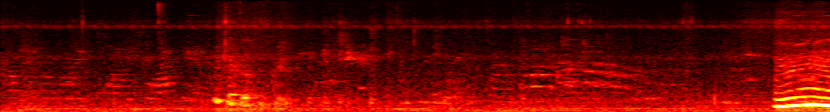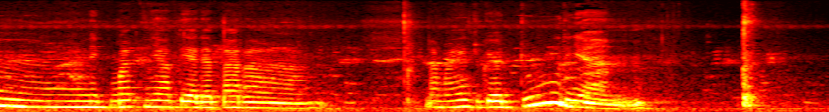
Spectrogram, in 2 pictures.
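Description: A woman chews and smacks her lips while eating.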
